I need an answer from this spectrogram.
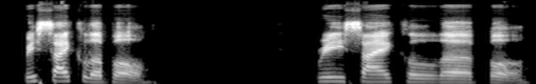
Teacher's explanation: I haven't seen one that disagrees that the CL is a syllable by itself without a vowel.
